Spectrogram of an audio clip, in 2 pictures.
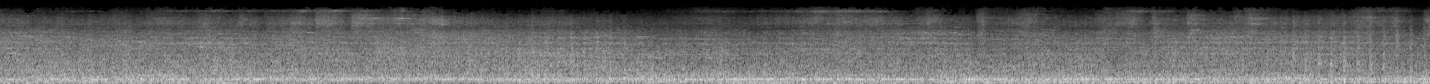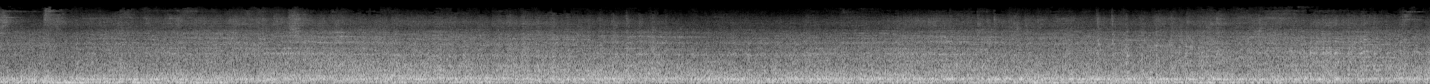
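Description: Intermodal freight train rolling past at speed: a steady loud rumble of steel wheels on the rails under trailer and double-stack container cars, with a steady low hum and some faint clicking.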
